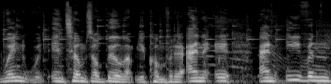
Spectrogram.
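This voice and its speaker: This man has a British accent and a fairly high pitch. His pitch varies in an ordinary way. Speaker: dating advice vlogger. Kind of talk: casual monologue. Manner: halting, many repeats.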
